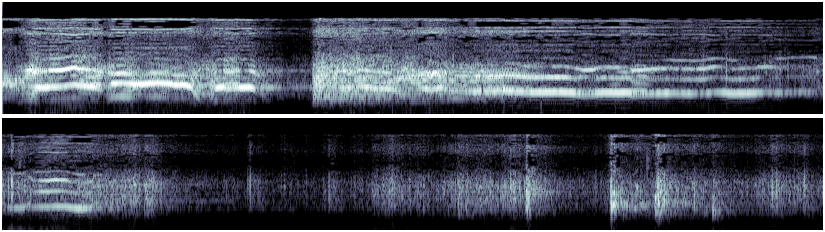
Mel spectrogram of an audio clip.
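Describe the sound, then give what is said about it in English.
A wolf howls in long, wavering, rising and falling tones as it comes for a man, loud for several seconds before fading away, leaving quieter rustling and scattered faint noises. “The wolf's coming for me.”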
